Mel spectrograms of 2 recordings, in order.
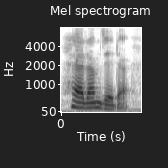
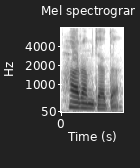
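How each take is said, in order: First: The word is said slowly with drawn-out sounds. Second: The word is said softly and briefly. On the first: "Rio শব্দগুলো টেনে উচ্চারণ করলো" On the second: "মৃদুসুরে বাংলায় বলে উঠল"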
